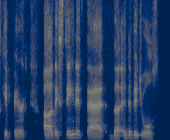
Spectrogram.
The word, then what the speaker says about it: Cape Verde: I think I pronounced it Cape Verde, but it's Cape Verde.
